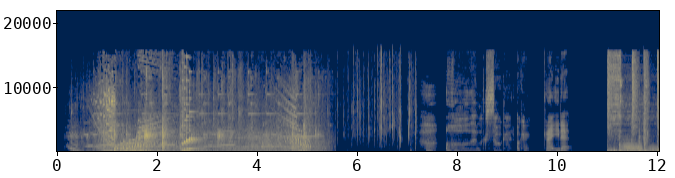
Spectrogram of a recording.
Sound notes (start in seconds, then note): 0.2 ambient arcade intro; 7.1 gasps; 11.0 upbeat music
